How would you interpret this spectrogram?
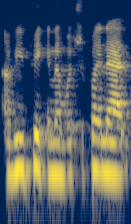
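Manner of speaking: ordinary talk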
